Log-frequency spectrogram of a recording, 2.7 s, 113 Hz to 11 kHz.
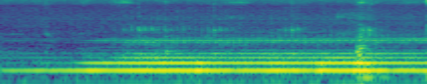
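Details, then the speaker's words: Snap-on YA205 MIG welder wire feed motor stalling; at about max speed it gets slower and slower, then stops and just hums with a steady electrical buzz. Owner suspects the control board driving it or a defective motor. "i think that's about max and it just gets slower and slower [Music] and then eventually it just like basically stops and then it just keeps"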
